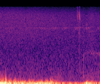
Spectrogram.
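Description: Loud, irregular low rumble of handling and wind noise on a handheld camera's microphone as the camera is carried along. It starts suddenly.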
